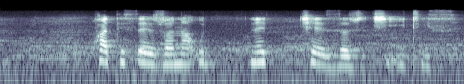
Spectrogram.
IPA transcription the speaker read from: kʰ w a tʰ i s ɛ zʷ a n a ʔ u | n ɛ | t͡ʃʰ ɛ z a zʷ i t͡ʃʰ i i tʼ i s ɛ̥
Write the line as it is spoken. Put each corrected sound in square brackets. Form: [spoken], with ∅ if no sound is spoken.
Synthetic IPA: kʰ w a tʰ i s ɛ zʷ a n a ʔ u | n ɛ | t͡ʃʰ ɛ z a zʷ i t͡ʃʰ i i tʼ [iː] s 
